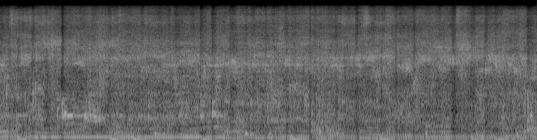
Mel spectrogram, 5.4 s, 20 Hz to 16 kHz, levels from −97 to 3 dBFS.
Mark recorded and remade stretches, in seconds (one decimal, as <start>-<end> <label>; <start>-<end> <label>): 0.0-5.4 remade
